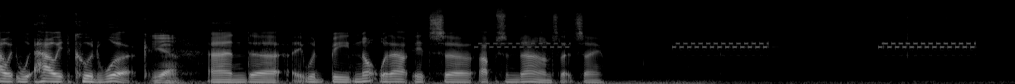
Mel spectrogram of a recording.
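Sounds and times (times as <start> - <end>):
speech: 0.0 - 6.1
telephone ringing: 6.7 - 7.8, 8.8 - 9.8.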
